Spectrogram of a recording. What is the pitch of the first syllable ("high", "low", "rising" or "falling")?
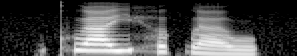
high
